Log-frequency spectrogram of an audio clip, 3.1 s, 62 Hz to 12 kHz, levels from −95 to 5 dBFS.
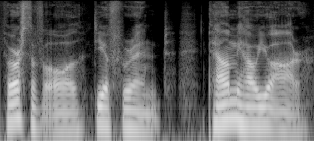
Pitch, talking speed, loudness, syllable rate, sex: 100 Hz, 190 wpm, -17 LUFS, 4.0 syllables/s, male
